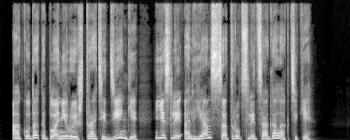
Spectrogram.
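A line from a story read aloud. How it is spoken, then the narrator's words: Kind laughing. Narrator (Russian): Кноринг рассмеялся, как-то удивительно по-доброму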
